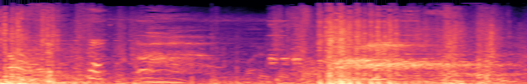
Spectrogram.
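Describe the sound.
A grenade explosion in a video game: loud, dull booms mixed with crackling gunfire, one burst at the start, a lull, then another heavy blast near the end.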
